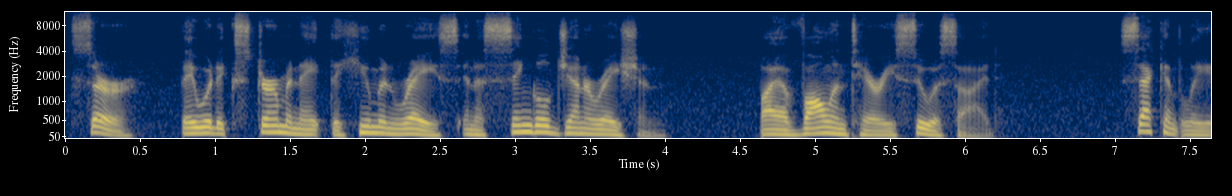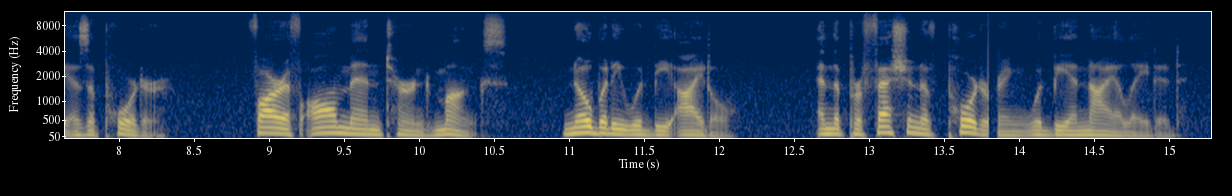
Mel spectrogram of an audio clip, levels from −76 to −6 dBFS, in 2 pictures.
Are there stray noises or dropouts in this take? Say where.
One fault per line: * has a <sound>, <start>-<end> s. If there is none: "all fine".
* has a dropout, 13.8-13.9 s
